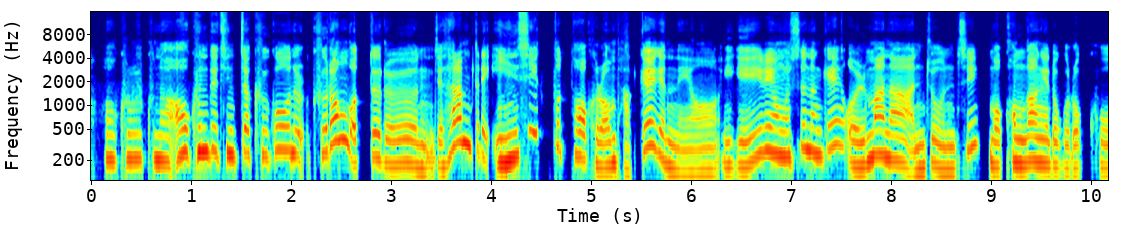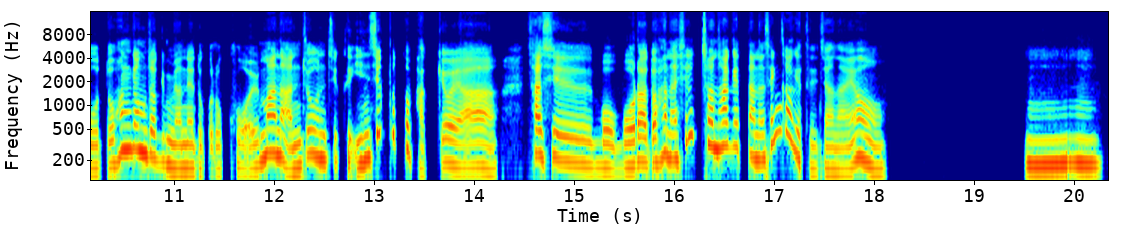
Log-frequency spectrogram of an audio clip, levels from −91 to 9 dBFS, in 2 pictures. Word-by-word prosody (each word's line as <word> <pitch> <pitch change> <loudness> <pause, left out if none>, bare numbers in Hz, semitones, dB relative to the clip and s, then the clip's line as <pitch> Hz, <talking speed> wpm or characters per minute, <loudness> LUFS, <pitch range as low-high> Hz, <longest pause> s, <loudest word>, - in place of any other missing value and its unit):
어 210 -1 -1
그렇구나. 215 -1 -2
아 240 +4 +4
근데 260 +1 +6
진짜 245 +1 +1
그거를 250 +1 -1
그런 335 +9 +3
것들은 185 - -1
이제 165 - -5
사람들의 295 - +3
인식부터 235 - +2
그럼 170 0 0
바뀌어야겠네요. 145 - -2
이게 170 +3 -2
일회용을 245 -3 +3
쓰는 260 0 +2
게 295 +5 -1
얼마나 205 +2 +3
안 145 +4 -1
좋은지 170 - -3
뭐 170 -3 0
건강에도 185 -2 +1
그렇고 155 0 -6
또 170 - -4
환경적인 250 -7 +3
면에도 155 -1 -3
그렇고 150 +2 -9
얼마나 225 +6 +1
안 150 +3 -1
좋은지 215 -2 -2
그 - - -8
인식부터 280 - -2
바뀌어야 165 -1 -2 0.3
사실 200 -7 -1
뭐 165 -2 -2
뭐라도 185 +4 +1
하나 215 0 0
실천하겠다는 300 - 0
생각이 410 - -1
들잖아요. 150 +2 -4 1.4
음. 180 0 +1
200 Hz, 325 characters per minute, -16 LUFS, 170-250 Hz, 1.4 s, 근데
